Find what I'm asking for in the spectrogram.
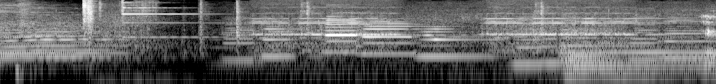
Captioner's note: telephone ringing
